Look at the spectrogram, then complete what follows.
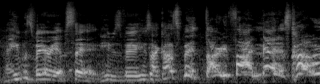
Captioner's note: impersonating angry man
